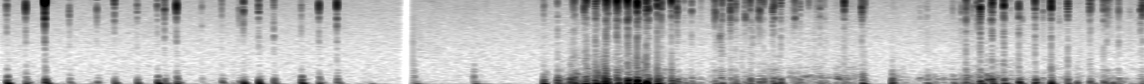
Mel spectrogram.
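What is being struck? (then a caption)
Ceramic mosaic tile sheet. Long nails on both hands tap and scratch a flat sheet of small white square ceramic mosaic tiles lying on black cloth. Dozens of quick, dry clicks come at an irregular pace. After a brief silence near the three-second mark, they swell into a louder, denser rattling scrape before settling back to scattered tapping.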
